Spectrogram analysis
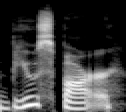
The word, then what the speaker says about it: Buspar: The brand name is BUE-spar. BUE-spar has 2 syllables. Bu like beautiful and spar like Spartacus. Spartacus was a 1960s gladiator film starring Kirk Douglas. Spar. Put both syllables together and you get BUE-spar. Which syllable do you emphasize? That is a good question. I have been in pharmacy for a number of years, more than 20, and I tend to emphasize BUE.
